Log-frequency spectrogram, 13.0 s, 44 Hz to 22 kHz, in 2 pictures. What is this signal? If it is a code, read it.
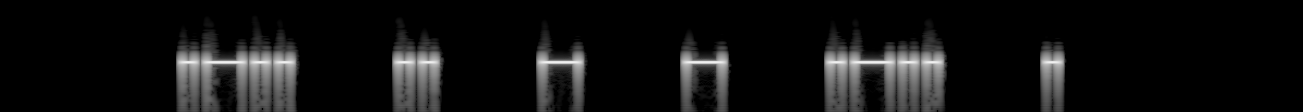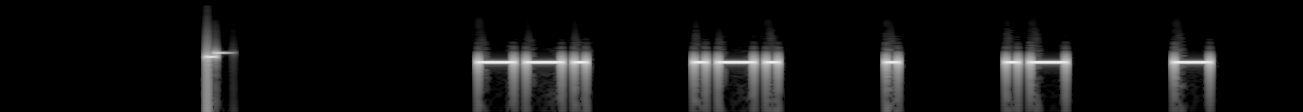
Morse code, heard as a keyed tone, about 20 wpm, spaced as for 11 wpm, 700 Hz. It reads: LITTLE GREAT
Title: 3x Character Spacing - Top 200 Words - 20wpm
